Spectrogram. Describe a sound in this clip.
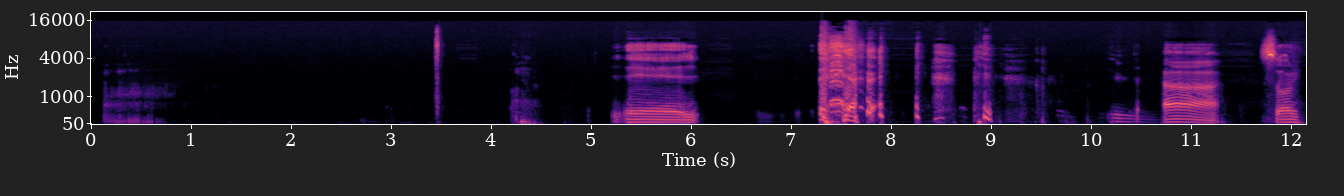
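A young man speaks with animation into a close microphone, with short pauses.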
